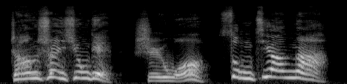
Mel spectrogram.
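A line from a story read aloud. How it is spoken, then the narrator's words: Hurried loud call. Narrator (Chinese): 他连忙大声叫道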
